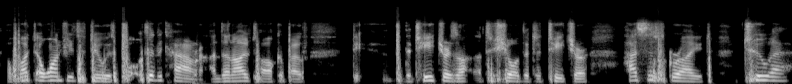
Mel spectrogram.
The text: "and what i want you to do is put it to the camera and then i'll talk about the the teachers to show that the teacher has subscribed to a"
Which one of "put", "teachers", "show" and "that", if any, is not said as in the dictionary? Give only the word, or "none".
none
